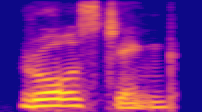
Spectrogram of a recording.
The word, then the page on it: roasting: Indian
